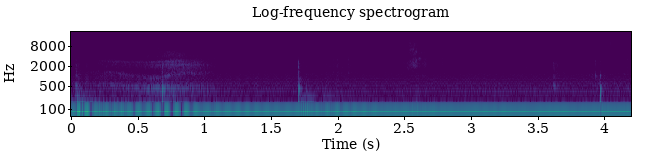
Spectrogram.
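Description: human body sound, yawning

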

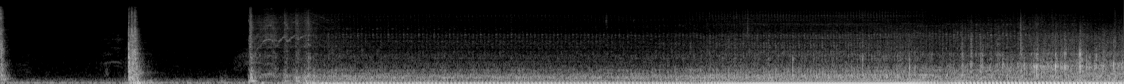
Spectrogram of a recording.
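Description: vehicle, car engine idling

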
